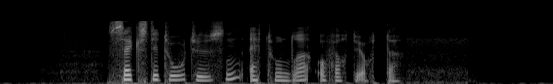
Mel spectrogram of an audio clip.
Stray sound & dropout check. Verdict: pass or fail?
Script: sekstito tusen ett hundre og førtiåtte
pass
